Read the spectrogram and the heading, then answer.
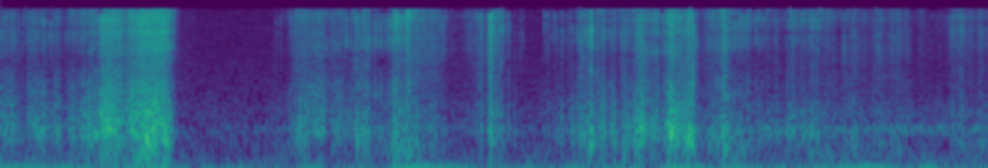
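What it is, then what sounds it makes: Dried wheat gluten ring scraped. A gloved hand holds a porous dried wheat gluten ring (fu) while a teal plastic scraper scrapes inside its hole, making crisp, crunchy crumbling and tearing sounds. The scrapes come in uneven bursts: the loudest, brightest crunch comes early, then a brief quiet pause before more scraping and crackling textures follow.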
